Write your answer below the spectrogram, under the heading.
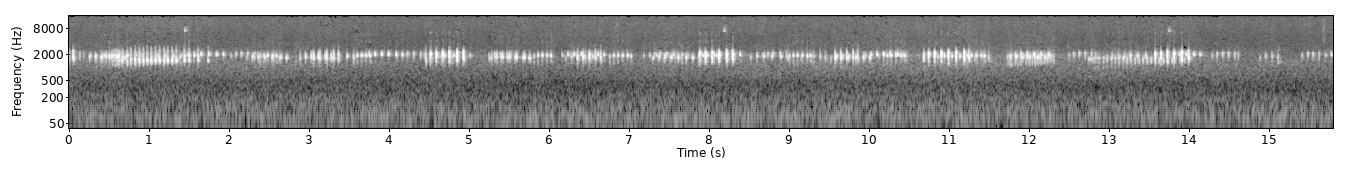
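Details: Chorus of Schlegel's green tree frogs: a steady run of short, clucking rattle bursts, each under a second long, following one another almost without pause. Faint high ticks appear now and then over the calls.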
